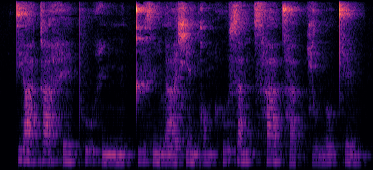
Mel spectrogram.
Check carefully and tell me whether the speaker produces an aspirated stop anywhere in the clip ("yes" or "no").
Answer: yes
